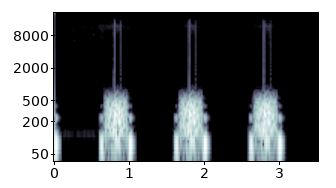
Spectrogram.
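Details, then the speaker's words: Crescendo-decrescendo systolic murmur that gradually rises then falls in volume: aortic stenosis murmur. "thus we have the crescendo de Crescendo shape which is a term borrowed from music in which a sound gradually increases in volume and then decreases in volume here's an example of such a crescendo de Crescendo murmur of aortic"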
